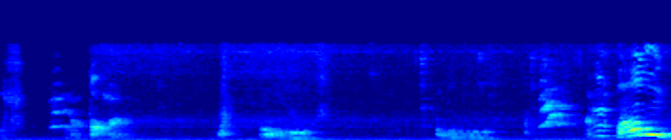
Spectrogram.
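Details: African grey parrot indoors talking in Spanish, calling its owner and asking for turkey and chicken; short speech-like phrases with harmonic, voice-like syllables separated by pauses, ending in a louder, sharper burst.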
